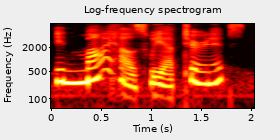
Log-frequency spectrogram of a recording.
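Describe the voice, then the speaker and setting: A woman voicing a bossy, excitable little girl in a storybook reading, shrill and commanding. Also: a little slow, dry recording, heavily acted. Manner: shrill, imperious, gleeful.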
